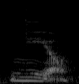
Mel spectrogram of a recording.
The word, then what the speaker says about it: kneel: next one is kneel you notice the KN KN that K is silent and we have kneel the opposite of kneel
